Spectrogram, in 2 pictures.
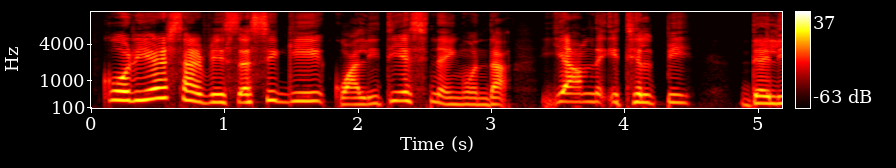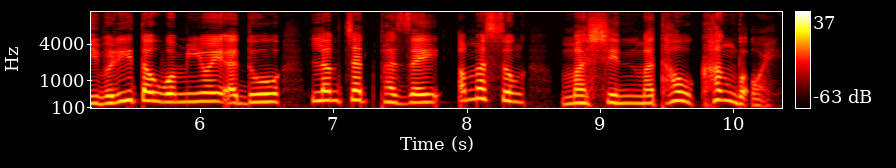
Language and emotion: Manipuri, happy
